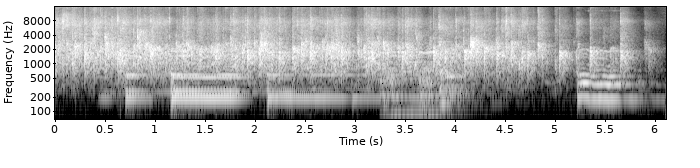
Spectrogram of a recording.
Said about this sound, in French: Applaudissez très fort pour le ciel.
